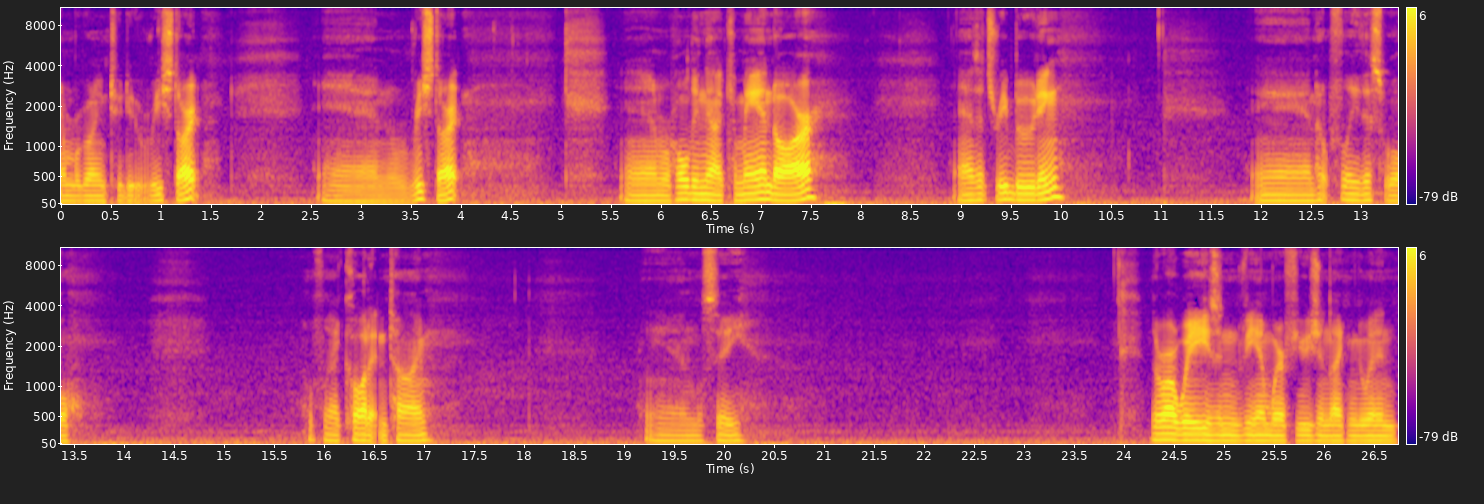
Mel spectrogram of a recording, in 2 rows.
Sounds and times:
Speech: 0.0 - 1.4, 2.6 - 4.0, 5.6 - 7.6, 9.0 - 10.1, 11.9 - 13.6, 15.8 - 17.2, 19.2 - 20.3, 24.3 - 26.7.

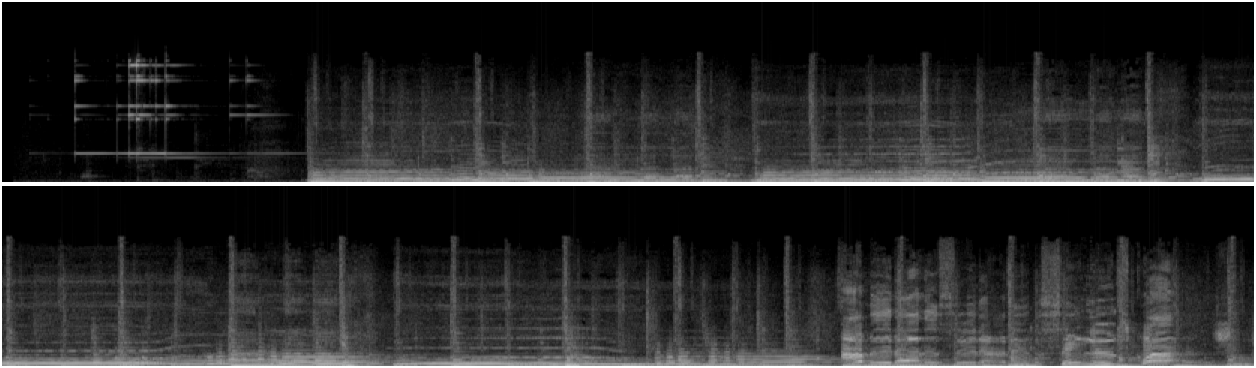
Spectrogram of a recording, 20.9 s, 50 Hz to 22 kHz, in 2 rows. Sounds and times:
Music: 2.5 - 20.8.

